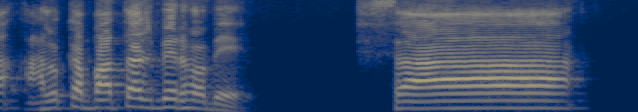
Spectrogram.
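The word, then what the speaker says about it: ث: ওকে, আমরা কি বলতেছি দেখেন, জিহ্বার আগা সামনের উপরের 2 দাঁতের আগায় লাগাবো। সবাই লাগান, লাগে এখন উচ্চারণ করব। সা, সা। একটু বাতাস বের হবে, সবাই এরকম হাত দিয়ে দেখেন বাতাস বের হচ্ছে কিনা।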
